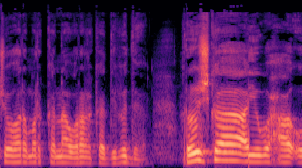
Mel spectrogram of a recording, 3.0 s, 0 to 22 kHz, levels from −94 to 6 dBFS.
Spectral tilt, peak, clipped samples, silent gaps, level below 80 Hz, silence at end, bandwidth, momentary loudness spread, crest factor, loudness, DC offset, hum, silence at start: -4.5 dB/octave; 0 dBFS; under 0.1%; none; -64 dBFS; 0 s; 16.5 kHz; 12 LU; 14 dB; -15 LUFS; under 0.1%; none; 0 s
